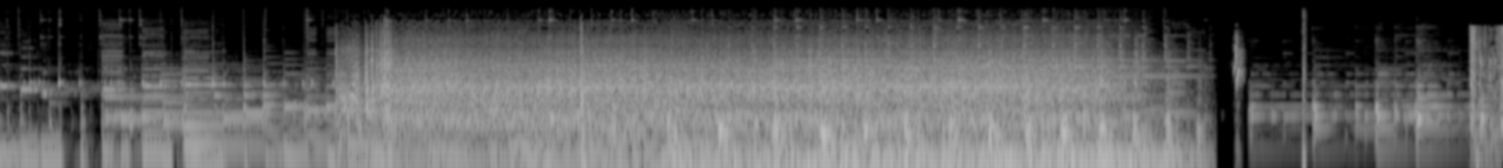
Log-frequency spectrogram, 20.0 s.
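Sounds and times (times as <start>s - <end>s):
tractor engine running: 4.4s - 16.2s.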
